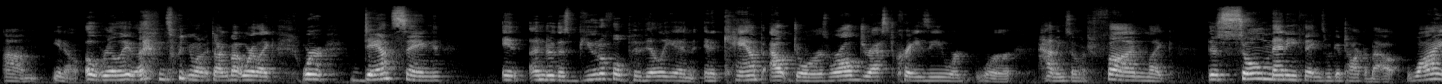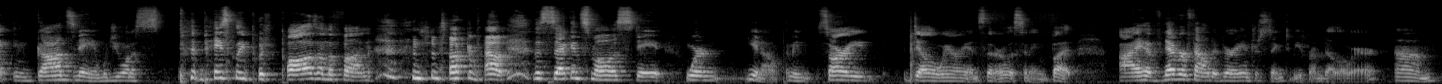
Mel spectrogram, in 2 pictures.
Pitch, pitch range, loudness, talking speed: 205 Hz, 180-235 Hz, -23 LUFS, 185 wpm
